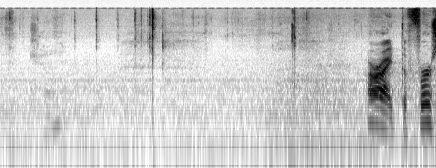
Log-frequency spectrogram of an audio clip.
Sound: scissors cutting edge banding

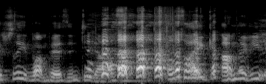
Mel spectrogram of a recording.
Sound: women laughing

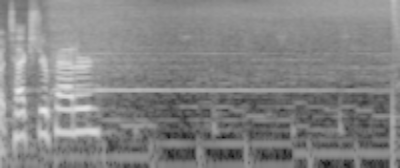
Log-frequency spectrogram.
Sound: whooshing

